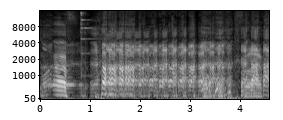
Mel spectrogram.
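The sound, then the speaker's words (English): A person hits a bell, giving a single bright ding that rings out sharply, followed by a burst of chuckling and laughter as several people talk over one another. “Can you repeat what …  said? Because he's hit the bell.”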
